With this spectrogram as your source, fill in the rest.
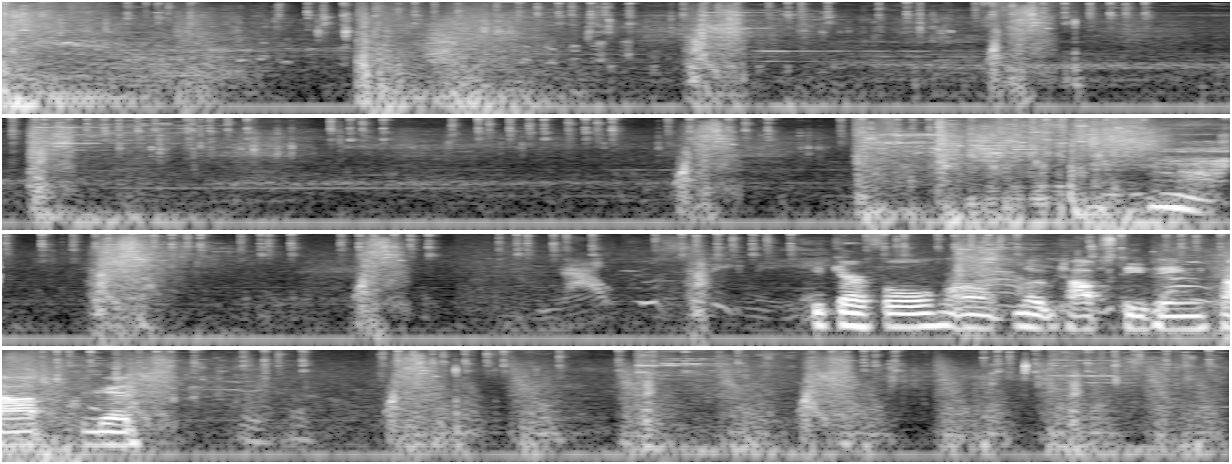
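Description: Game spell effects and attacks crackle and thud in quick bursts.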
